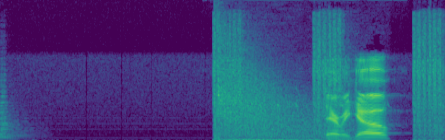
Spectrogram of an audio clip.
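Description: Gunfire from tanks and infantry in the Close Combat III war game, German forces in a counter-attack at Kharkov: after a quiet pause, a burst of loud, sharp shots and rumbling blasts, with someone briefly speaking over the firing.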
